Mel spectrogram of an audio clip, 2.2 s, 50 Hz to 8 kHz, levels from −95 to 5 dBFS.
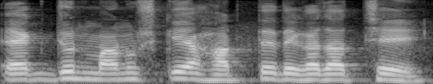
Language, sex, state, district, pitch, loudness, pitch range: Bengali, male, West Bengal, Alipurduar, 165 Hz, -16 LUFS, 155-175 Hz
